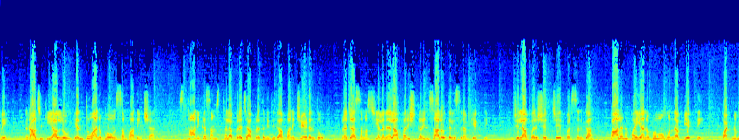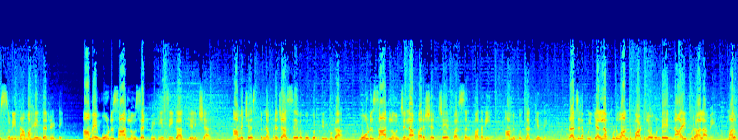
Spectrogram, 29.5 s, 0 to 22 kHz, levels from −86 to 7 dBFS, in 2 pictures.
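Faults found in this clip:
No audible faults found in this recording.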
